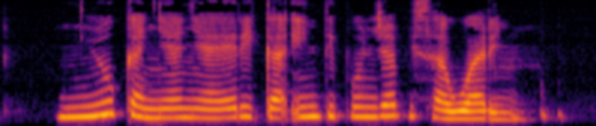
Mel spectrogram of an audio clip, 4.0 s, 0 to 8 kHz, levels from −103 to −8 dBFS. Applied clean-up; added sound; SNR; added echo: none; none; none; none.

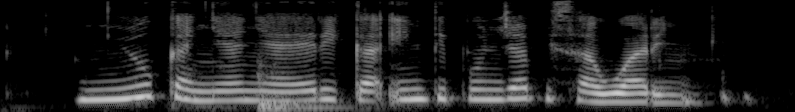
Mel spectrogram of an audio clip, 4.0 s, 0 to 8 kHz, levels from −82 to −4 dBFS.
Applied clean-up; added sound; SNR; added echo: none; Drip; 19 dB; none.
